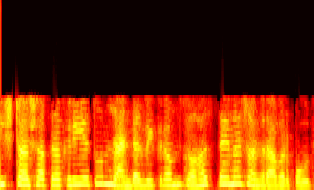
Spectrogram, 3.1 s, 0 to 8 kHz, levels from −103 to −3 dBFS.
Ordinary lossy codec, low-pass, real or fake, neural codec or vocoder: AAC, 16 kbps; 7.2 kHz; fake; codec, 16 kHz in and 24 kHz out, 1.1 kbps, FireRedTTS-2 codec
